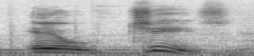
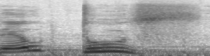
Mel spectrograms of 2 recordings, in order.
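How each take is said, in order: First: The second vowel is a rounded front 'ü' sound. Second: The second vowel is a plain back 'oo' sound. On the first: "Eu prefiro esta pronúncia do, mais uma vez, do Y sozinho, com som de U tremado" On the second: "você pode encontrar algum professor falando eutus aí"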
